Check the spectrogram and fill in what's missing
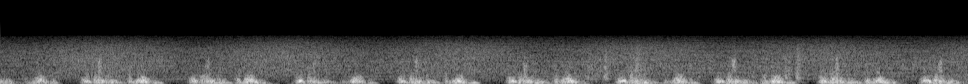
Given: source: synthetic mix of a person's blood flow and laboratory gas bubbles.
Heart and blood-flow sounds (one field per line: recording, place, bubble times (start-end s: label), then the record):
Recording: Doppler ultrasound of blood flow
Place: precordium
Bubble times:
no bubbles
From the record:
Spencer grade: 0 (complete lack of bubble signals)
